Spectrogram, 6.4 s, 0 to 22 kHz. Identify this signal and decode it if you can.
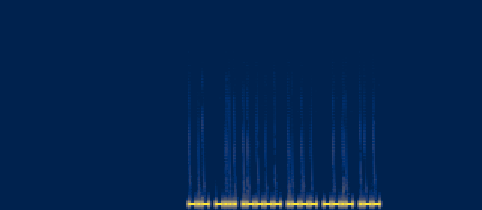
Morse code, heard as a keyed tone, about 40 wpm, 700 Hz. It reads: KB1JQW
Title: USA Call Signs - 6 Characters - Repeated 3x - 40wpm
